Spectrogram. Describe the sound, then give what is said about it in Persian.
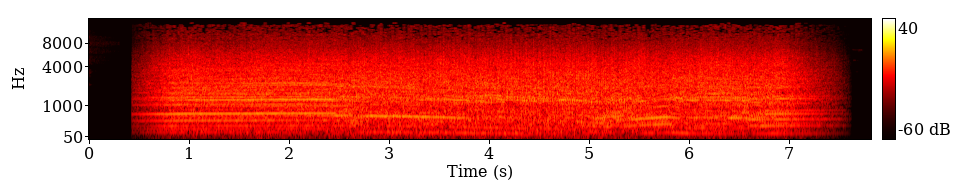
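A racing car engine, Jim Clark's 200-horsepower Lotus, roars loudly, its pitch climbing, dipping briefly as if shifting gear, then rising again as it reaches 280 km/h before cutting off; no voices. “سرعت گرفتن یا همون مومنتوم کسب کردن با یه ماشین 200 اسب بخاری کار سختیه اینجاست که استعداد جیم کلارک خودش رو نشون میده اون با رانندگی نرم و روون خودش مومنتوم ماشین رو حفظ میکرد هنر جیم کلارک لوتوس 200 اسب بخاری رو به سرعت 280 کیلومتر بر ساعت میرسون”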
